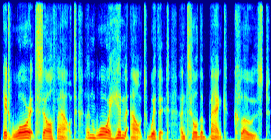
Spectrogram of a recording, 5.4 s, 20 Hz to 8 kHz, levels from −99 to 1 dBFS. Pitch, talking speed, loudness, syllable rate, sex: 120 Hz, 155 wpm, -18 LUFS, 3.5 syllables/s, male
